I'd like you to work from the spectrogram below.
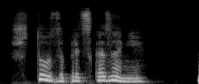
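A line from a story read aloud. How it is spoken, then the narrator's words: Soft. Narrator (Russian): мягко произнес Рос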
